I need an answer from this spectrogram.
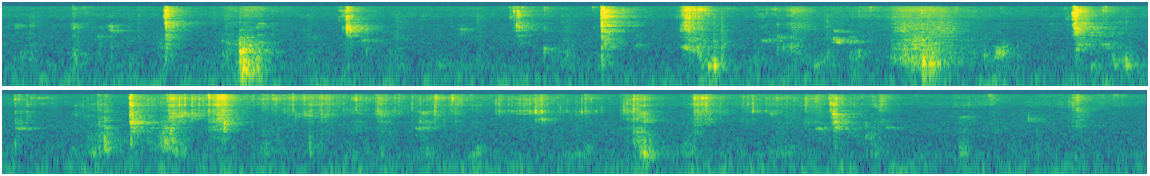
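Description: Faint chewing and mouth sounds of a person eating a meal by hand, with scattered short soft clicks.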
